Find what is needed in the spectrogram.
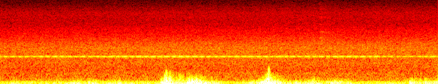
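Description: A steady thin electrical whine with a few dull low thumps: a cluster about two and a half seconds in and a single one about four seconds in.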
